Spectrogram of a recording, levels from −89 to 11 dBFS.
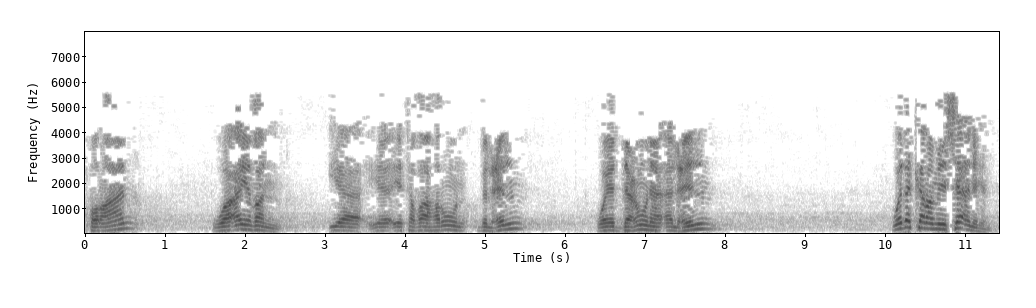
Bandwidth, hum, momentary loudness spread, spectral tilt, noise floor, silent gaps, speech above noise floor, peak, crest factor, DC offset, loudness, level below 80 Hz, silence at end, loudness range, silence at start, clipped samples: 5.8 kHz; none; 11 LU; -9.5 dB/octave; -56 dBFS; none; 33 dB; -6 dBFS; 18 dB; under 0.1%; -23 LUFS; -60 dBFS; 0.1 s; 3 LU; 0 s; under 0.1%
